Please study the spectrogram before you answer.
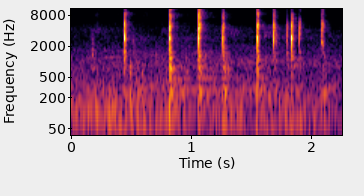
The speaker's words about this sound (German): Gehört ihr, äh, das, das sind zwei Golfschläger, da, die aufeinander tätscheln. Das liebevoll aufeinander umgeschlagen hast.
